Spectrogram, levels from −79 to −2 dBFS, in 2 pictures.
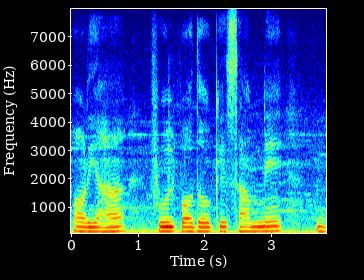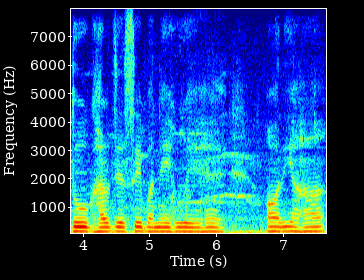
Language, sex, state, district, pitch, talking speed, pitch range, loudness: Hindi, female, Bihar, West Champaran, 155 Hz, 110 wpm, 150-160 Hz, -16 LUFS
